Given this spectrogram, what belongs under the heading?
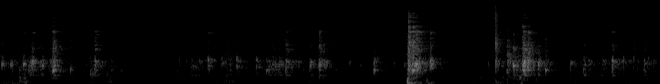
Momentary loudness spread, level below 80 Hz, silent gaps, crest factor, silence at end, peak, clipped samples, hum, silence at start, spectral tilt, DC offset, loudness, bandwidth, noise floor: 20 LU; -72 dBFS; none; 26 dB; 0 s; -26 dBFS; under 0.1%; none; 0 s; -1.5 dB/octave; under 0.1%; -49 LUFS; 16 kHz; -75 dBFS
